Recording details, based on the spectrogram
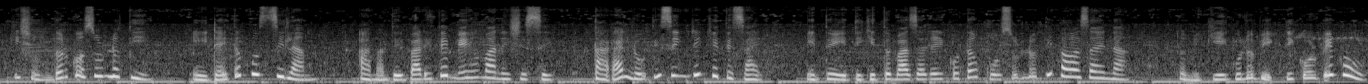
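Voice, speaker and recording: A woman's voice: sits high, animated, normal speed, vocal fry, dark tone, soft background music, low-quality recording. A woman voicing a nosy, suspicious village neighbour in a cartoon, chatty and exclaiming. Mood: pleased, eager. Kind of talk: cartoon moral story voice acting.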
